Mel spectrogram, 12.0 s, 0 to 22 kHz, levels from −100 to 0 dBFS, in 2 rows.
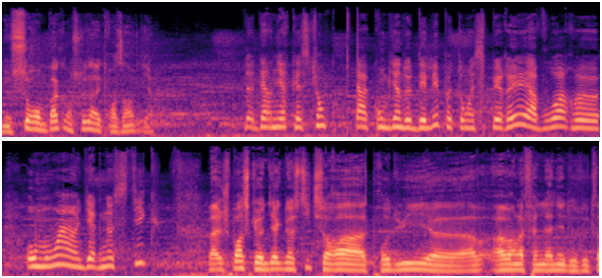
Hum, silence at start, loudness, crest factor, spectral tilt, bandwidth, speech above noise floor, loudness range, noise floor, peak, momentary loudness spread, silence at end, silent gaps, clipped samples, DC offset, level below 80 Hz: none; 0 s; -21 LUFS; 16 dB; -5.5 dB/octave; 18.5 kHz; 20 dB; 5 LU; -40 dBFS; -4 dBFS; 11 LU; 0 s; none; under 0.1%; under 0.1%; -48 dBFS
